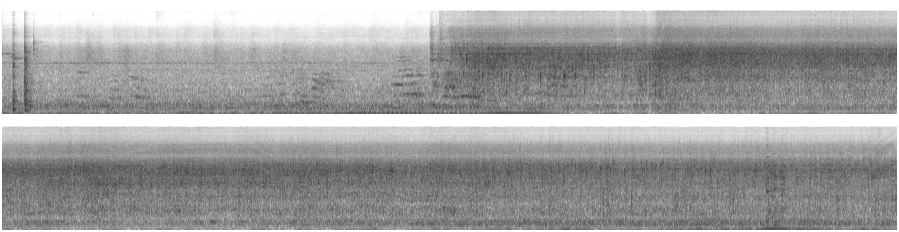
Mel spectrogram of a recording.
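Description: Marinated tilapia steaks frying in hot oil in a metal wok: a loud, steady sizzle starts suddenly about five seconds in as the fish goes into the oil. It grows a little louder a few seconds later and keeps going evenly.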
